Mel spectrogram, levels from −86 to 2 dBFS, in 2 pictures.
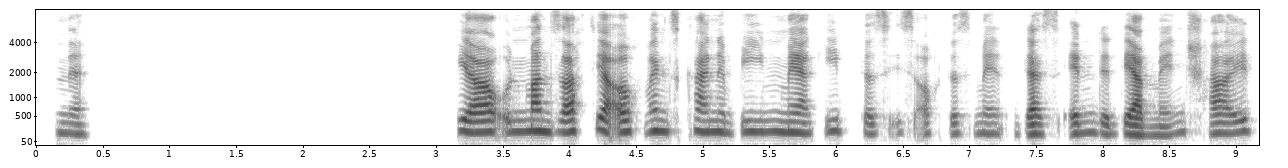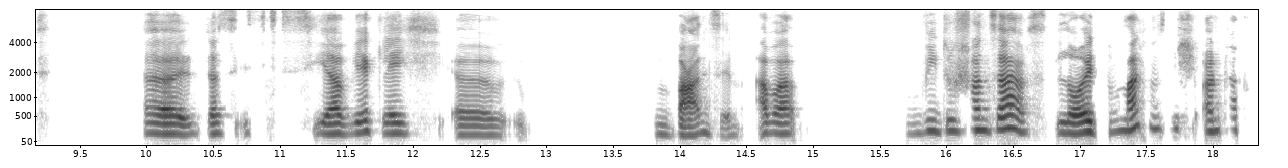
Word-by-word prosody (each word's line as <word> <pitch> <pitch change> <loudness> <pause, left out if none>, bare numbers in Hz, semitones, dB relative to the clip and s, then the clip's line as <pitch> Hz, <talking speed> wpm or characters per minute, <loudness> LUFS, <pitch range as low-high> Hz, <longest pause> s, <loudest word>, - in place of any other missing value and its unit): Ne. 170 -3 -11 2.8
Ja, 195 -1 +6
und 205 0 -5
man 210 -1 +3
sagt 200 +3 0
ja 220 -5 +4
auch, 200 +1 0
wenn's 210 0 -4
keine 200 -2 -3
Bienen 200 +2 -8
mehr 190 -2 0
gibt, 210 +1 -12
das 165 0 -11
ist 185 +2 -17
auch - - -13
das 170 0 -14
Me 175 -1 -11
das 165 0 -1
Ende 175 -2 -7
der 165 -2 +4
Menschheit. 180 +6 -7 0.7
Äh, 170 -2 +3
das 170 0 -5
ist 175 - -17
ja 170 -1 +2
wirklich, 180 -2 -4
äh 150 -1 -5 1.2
Wahnsinn. 150 -1 +1
Aber 175 -1 +1 0.8
wie 180 +5 -8
du 215 +1 -6
schon 230 +2 -1
sagst, 235 -3 +4
Leute 185 +1 +5
machen 225 +4 +3
sich 250 0 -15
einfach 220 +3 -2
185 Hz, 120 wpm, -27 LUFS, 170-205 Hz, 2.8 s, Ja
